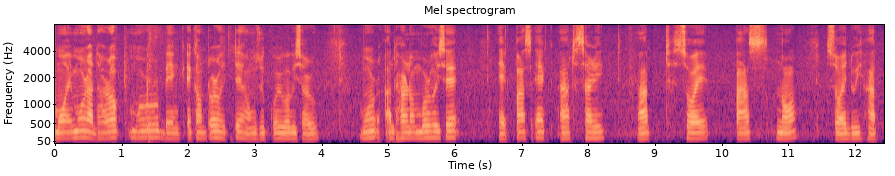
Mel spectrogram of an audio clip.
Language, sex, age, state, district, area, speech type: Assamese, male, 30-45, Assam, Golaghat, rural, read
